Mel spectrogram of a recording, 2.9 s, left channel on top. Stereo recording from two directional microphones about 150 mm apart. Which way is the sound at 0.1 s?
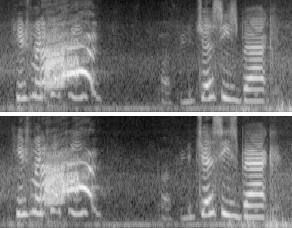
45° right (ahead or behind).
